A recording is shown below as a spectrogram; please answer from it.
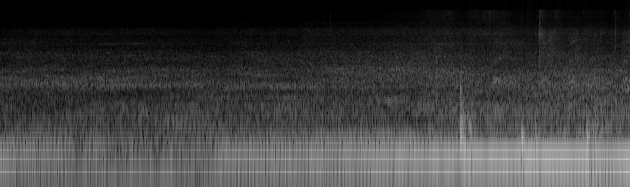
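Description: A steady low mechanical hum, like an engine or motor running, growing gradually louder, with a few light knocks in the second half.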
